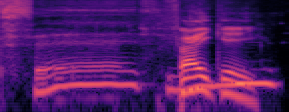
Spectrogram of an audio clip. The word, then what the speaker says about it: Feige: You know, if Kevin, how do you pronounce his name? Feige. Feige.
